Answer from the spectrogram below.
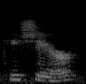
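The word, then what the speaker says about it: qesher: the conspiracy and that is the hebrew word kishar which means an alliance based on a lie so let's let's make that our little inside joke it's spelled sorry you can't see it q-e-s-h-e-r k-share q-e-s-h-e-r so when it's an alliance based on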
